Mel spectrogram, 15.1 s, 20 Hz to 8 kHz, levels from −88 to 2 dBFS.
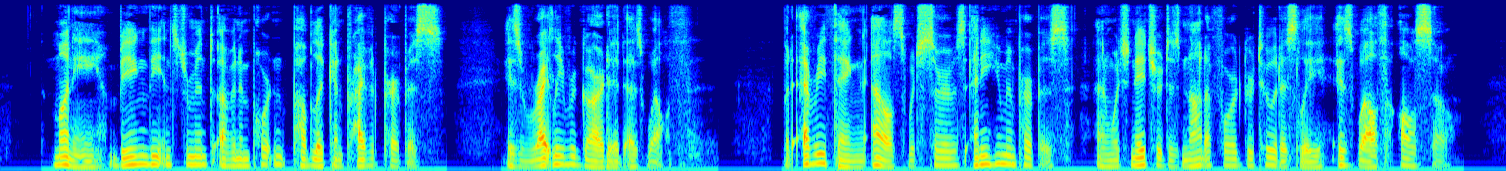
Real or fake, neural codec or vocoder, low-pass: real; none; 7.2 kHz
